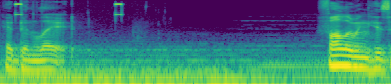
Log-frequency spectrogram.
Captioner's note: ticker beeping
